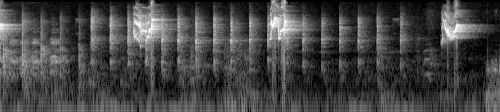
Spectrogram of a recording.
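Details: Lovebird chattering in a relaxed ngekek style: a steady series of rapid clicking ticks, with three strident high squawk bursts spaced about one and a half seconds apart.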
